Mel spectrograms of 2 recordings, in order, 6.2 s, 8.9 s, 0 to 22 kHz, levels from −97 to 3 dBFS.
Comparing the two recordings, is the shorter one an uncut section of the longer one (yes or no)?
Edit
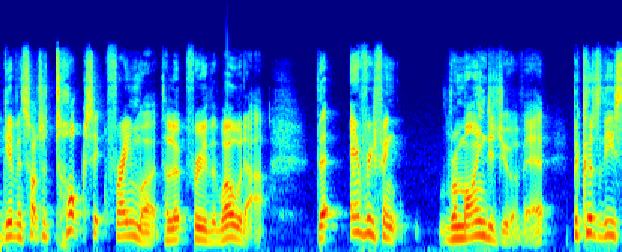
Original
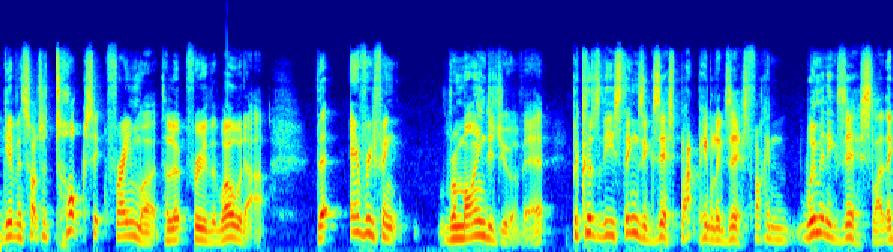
yes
